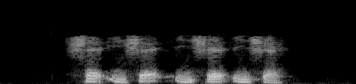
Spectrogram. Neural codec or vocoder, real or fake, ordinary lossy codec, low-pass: codec, 16 kHz, 2 kbps, FreqCodec, larger model; fake; AAC, 16 kbps; 7.2 kHz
